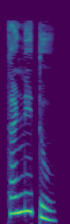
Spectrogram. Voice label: "ಧನದ", Kannada

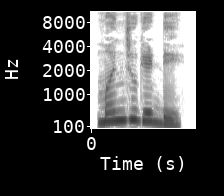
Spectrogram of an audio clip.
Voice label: "ಮಂಜುಗೆಡ್ಡೆ", Kannada

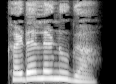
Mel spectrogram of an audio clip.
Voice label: "ಕಡಲಣುಗ", kannada

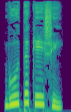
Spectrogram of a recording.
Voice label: "ಭೂತಕೇಶ", Kannada

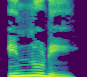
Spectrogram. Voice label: "ಇನ್ನುಡಿ", Kannada

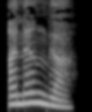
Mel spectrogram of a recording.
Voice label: "ಅನಂಗಿ", Kannada

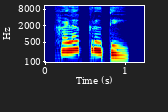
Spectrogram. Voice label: "ಖಳಕೃತಿ", kannada

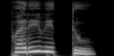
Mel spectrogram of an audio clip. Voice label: "ಪಾರಾವತ", Kannada

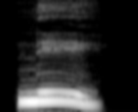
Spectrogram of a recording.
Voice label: "ನೇಯ್", Kannada

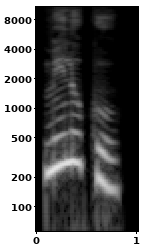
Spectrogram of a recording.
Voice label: "ಮಿಲುಕು", Kannada

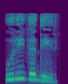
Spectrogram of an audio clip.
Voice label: "ಉರಗಧರ", Kannada

